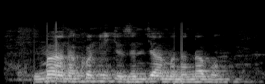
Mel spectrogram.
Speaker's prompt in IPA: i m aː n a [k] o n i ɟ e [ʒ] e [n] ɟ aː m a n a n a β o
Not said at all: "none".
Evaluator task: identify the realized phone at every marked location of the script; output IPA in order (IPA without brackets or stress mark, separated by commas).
k, z, n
